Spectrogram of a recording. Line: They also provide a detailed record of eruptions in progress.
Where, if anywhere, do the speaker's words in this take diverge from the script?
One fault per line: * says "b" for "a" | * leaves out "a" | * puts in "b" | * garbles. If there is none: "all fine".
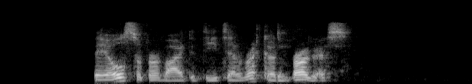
* leaves out "of eruptions"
